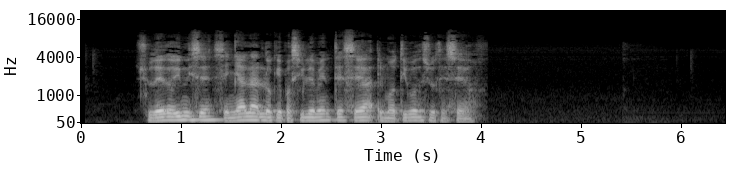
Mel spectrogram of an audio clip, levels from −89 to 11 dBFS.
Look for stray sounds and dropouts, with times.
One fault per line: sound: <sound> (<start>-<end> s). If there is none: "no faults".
no faults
